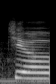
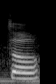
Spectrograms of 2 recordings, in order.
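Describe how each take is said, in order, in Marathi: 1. हा तालव्य ध्वनी आहे, यात य-ग्लाईड आहे. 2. हा दंततालव्य ध्वनी आहे, यात य-ग्लाईड नाही. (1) "यामध्ये जो य लागत आहे" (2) "तर हा उच्चार करत असताना लक्षात घ्या त्यावेळेस अ लावल्या जातोय"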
